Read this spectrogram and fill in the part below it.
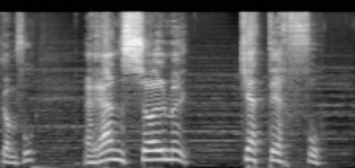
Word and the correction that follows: Casterfo: Casterfo, qui est un jeune politicien qui a des idéaux diamétralement opposés à ceux de Léa.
